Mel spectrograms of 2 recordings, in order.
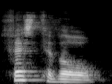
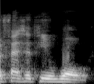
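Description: First: Festival with a clear V; correct festival. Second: Festival as 'fes-i-tee-wo'; wrong festival. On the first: Teacher corrects the learners, festival properly pronounced. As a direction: say festival as 'FES-tuh-vul'. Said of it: "字母V出现是festival". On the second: Teacher rejects that sound, mispronounced festival. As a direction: say festival with W replacing V. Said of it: "不是festival这个声音啊". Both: Shown as a demonstration.

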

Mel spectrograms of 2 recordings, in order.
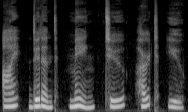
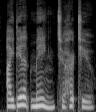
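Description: First: Slow, deliberate read-aloud; slow classroom model reading. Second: Said in the usual way. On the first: Shown as a demonstration. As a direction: stretch each word out for learners. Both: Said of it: "好，慢读一遍。".

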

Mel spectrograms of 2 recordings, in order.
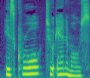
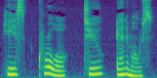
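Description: First: Said in the usual way. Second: Each word set apart; slow, careful demonstration for learners; slow reading. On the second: Shown as a demonstration. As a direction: read it out slowly, word by word. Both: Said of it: "慢慢来读".

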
